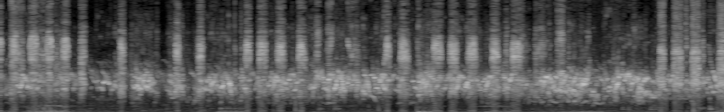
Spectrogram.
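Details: Australian budgerigars warbling and twittering continuously, with many sharp clicks and ticks running through the busy parrot chatter.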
